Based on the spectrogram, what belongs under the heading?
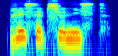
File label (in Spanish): "receptionniste", frances; profesiones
